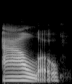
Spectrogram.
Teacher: it's the same a as in hat. So you have to open and lips back.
